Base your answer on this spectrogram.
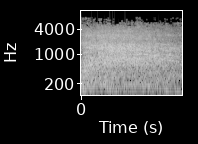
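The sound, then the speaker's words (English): A studio audience boos after an incorrect challenge in a panel word game. A dense, steady wash of crowd voices holds for about two seconds, then eases slightly at the end. “So who are they booing? You or Clement? Me, I expect.”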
